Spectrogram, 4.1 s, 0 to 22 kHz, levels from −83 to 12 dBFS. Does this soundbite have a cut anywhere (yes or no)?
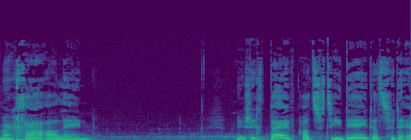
yes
